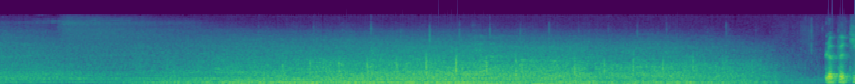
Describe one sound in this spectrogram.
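A metro train rumbles and roars through a tunnel.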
